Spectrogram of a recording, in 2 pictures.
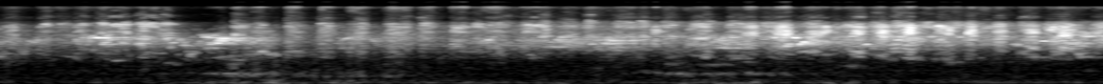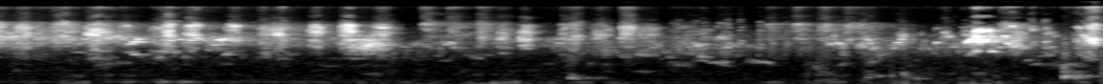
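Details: Budgies eating their favorite food keep up an unbroken twittering chatter of high buzzy warbles and chirps that rises to a louder squawk near the end, with a few soft low thuds beneath.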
